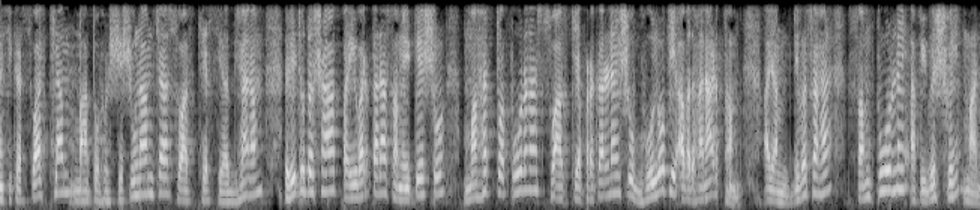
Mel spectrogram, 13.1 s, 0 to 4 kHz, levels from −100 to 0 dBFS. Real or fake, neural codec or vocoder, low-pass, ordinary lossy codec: fake; codec, 16 kHz in and 24 kHz out, 1.1 kbps, FireRedTTS-2 codec; 3.6 kHz; none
